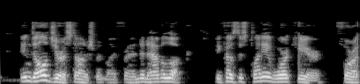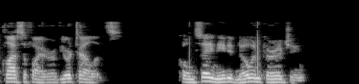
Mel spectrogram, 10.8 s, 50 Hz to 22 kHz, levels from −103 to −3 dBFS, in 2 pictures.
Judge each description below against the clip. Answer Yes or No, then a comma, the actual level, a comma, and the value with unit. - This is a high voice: No, medium, 150 Hz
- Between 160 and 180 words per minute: No, average, 140 wpm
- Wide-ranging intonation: No, average, 3.3 semitones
